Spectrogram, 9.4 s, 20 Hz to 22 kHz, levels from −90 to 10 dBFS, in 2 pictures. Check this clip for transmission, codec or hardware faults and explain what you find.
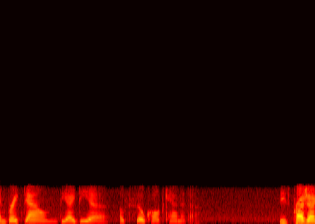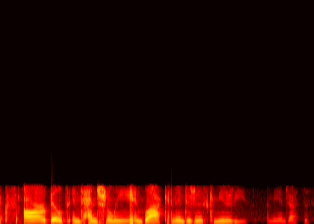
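Three kinds of fault are audible: narrowband Bluetooth headset coding across the whole clip, two short stretches of repeated headset packets, and two spells of automatic gain pulling the level down.

The Bluetooth CVSD headset codec is present from start to finish, and the damage is plain. The band runs only from about 300 Hz to 3.6 kHz, so everything bright is gone. The 64 kbps rate fits CVSD, which encodes one up-or-down bit per sample and adapts its step size. You can hear that in the scratchy sibilants, in the grainy hiss riding under the speech, and in the roughness wherever loud, high-frequency energy outpaces the step.

The Bluetooth headset packet repeated fault shows up twice. The first is at 2.38 to 2.42 s, right after "the idea of so", and runs about 11 ms, which fits roughly three lost 3.75 ms packets. 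The second, at 6.67 to 6.74 s, is longer, about 26 ms, which points to around seven packets. In both, the chip kept re-decoding the last good packet. That repetition every 3.75 ms gives a brief buzz near 267 Hz before the real signal resumes.

Automatic gain falling happens twice. From 4.31 to 5.25 s the level drops by about 9 dB, and from 5.83 to 8.3 s by about 6 dB. Each time, the gain control judged the input too loud or its background noise too strong and eased its gain down gradually, so the speech and the room noise beneath it sink together instead of just the voice. That shared drop sets it apart from the talker shifting position around 4.5 s and 8 s, which changes only the voice level.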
